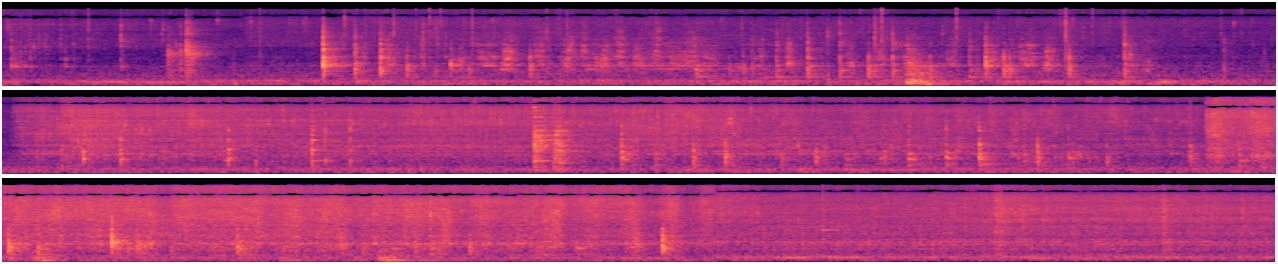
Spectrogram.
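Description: Chopped garlic and then chicken pieces sizzling in hot oil in a nonstick pot, with a spatula clicking and scraping against the pan as they are stirred. The sizzle gets louder about ten seconds in, and louder again for a few seconds past the middle.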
